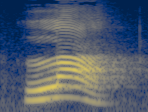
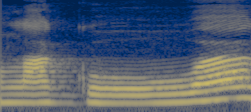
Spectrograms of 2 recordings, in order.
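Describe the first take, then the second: First: "La-go-a" in three separate beats, louder; syllable by syllable. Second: Said in the usual way. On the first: Shown as a demonstration. Teacher to pupils, showing the split word, La-go-a by syllable. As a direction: clap out "La-go-a" one syllable at a time. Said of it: "depois separa a sílaba".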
